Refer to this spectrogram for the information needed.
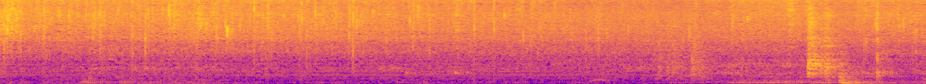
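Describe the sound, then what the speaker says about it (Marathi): Chopped onion sautéing in two spoons of hot oil in a kadai, a steady soft sizzle with scattered stirring scrapes and a louder clatter of stirring near the end. "त्यामध्ये मी बारीक चिरलेला कांदा हा परतून घेणार आहे।"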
